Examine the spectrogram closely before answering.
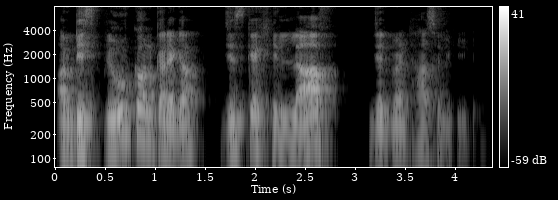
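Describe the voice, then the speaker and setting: Male lecturer, Pakistani accent. Measured, slow, emphatic question-and-answer teaching, recorded in an echoing room. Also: medium pitch, lively intonation, fairly bright tone. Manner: didactic, emphatic stress on phrases, mixes in English legal terms. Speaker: law lecturer. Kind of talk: instructional lecture, posing questions then answering them.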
